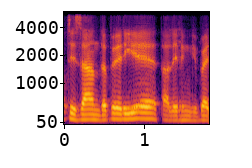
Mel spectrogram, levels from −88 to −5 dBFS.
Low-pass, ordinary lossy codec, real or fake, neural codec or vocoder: 5.4 kHz; none; fake; codec, 16 kHz, 0.2 kbps, FocalCodec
